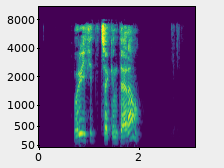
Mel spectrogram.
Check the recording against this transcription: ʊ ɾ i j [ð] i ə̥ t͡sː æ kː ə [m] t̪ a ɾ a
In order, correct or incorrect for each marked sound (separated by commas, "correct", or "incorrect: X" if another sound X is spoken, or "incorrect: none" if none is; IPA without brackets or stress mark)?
incorrect: θ, incorrect: n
